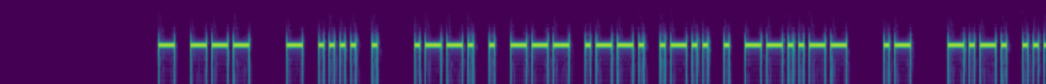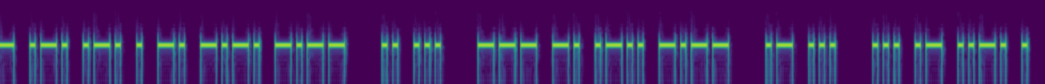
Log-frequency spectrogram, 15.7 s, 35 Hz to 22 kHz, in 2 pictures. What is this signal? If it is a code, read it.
Morse code, heard as a keyed tone, about 28 wpm, 700 Hz. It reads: TO THE PEOPLE, A CURRENCY IS ONLY AS SAFE
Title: Sentences from Top 1500 Words 30wpm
